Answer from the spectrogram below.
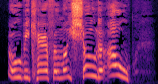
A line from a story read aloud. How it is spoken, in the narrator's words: Linda cried out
